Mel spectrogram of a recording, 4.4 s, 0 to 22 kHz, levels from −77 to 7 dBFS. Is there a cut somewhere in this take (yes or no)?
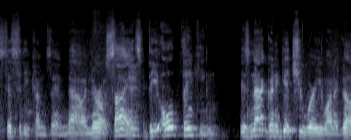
yes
